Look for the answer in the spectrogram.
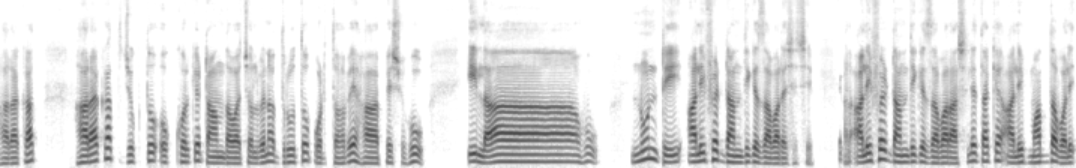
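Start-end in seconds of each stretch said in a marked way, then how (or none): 6.3-7.9 long, slow recitation with the vowel stretched; drawn-out Quranic reading. Shown as a demonstration. Teacher drawing out the word for students, slow recitation. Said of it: "এক আলিফ পরিমাণ টান দিয়ে পড়তে হবে".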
